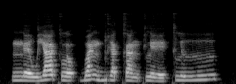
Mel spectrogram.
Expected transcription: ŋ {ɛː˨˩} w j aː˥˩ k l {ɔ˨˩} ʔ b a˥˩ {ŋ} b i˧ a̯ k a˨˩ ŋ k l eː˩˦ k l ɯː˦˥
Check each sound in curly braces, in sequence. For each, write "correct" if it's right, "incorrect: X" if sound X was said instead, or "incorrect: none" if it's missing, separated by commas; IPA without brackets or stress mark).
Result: correct, correct, correct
